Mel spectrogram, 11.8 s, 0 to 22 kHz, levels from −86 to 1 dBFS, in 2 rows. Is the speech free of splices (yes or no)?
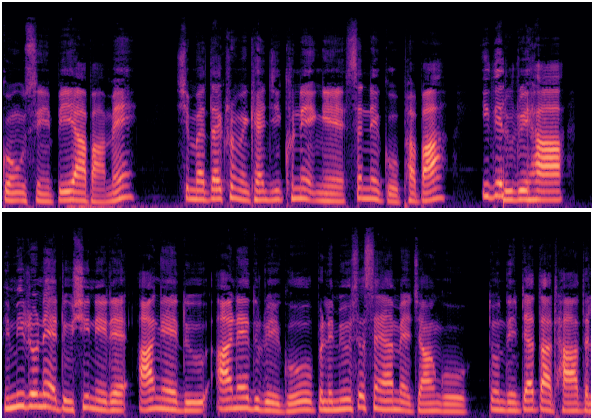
no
